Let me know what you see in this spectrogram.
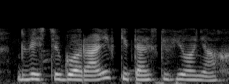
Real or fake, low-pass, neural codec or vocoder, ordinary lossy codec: real; 5.4 kHz; none; Opus, 64 kbps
